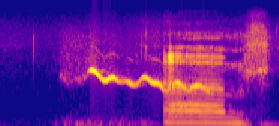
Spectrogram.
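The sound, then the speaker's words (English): Someone vocally imitates the sound of a game ability called Shatter, pictured as glass breaking: a wavering, high whistle slides downward, joins a buzzy voiced tone, then ends in a short, breathy burst of noise. “I just picture it as like glass breaking.”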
